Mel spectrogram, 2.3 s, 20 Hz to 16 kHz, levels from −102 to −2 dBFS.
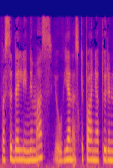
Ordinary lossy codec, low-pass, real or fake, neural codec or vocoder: MP3, 48 kbps; 10.8 kHz; fake; codec, 24 kHz, 0.9 kbps, WavTokenizer, large speech release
